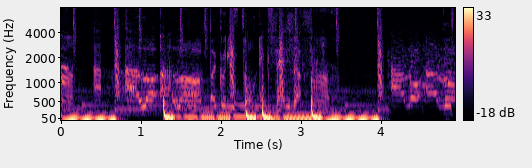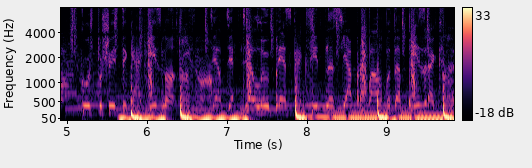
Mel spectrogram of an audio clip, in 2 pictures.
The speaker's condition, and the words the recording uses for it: None; typical speech.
